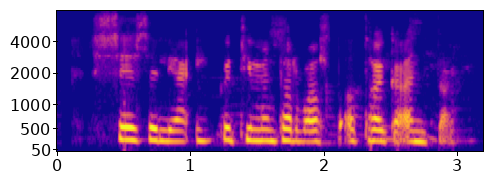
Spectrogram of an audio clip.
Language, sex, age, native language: Icelandic, female, 14, Icelandic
